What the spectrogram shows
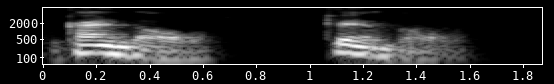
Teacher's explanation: Mesma coisa, candle, letra E não é pronunciada. A primeira sílaba é a sílaba forte, nós estamos vendo aqui, e o A recebe o seu som puro.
